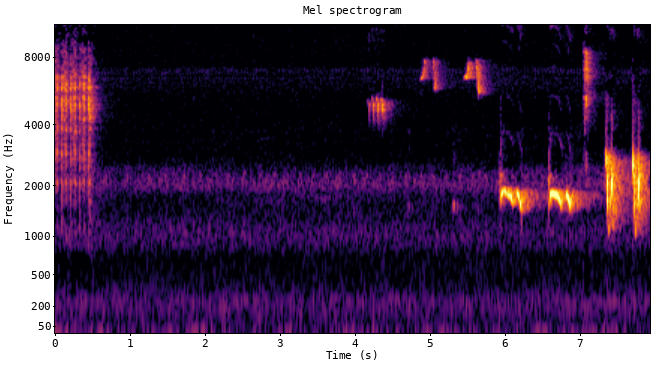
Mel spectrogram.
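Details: Common nightingale (Luscinia megarhynchos) song: a brief scratchy burst, a pause, then thin high notes building into loud, rich whistled phrases repeated in quick succession.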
